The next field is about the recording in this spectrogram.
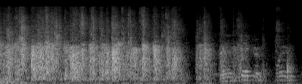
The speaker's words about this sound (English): All right, so we're going to wrap up our Q&A there, and we're going to give a virtual applause for the people tuning in online and a round of applause for our speakers here.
